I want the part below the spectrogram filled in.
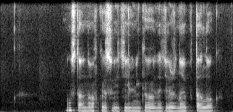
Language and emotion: Russian, neutral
